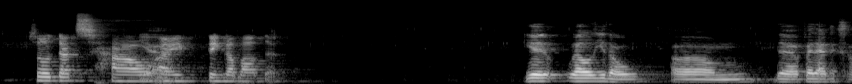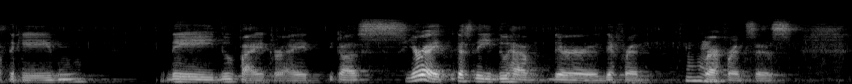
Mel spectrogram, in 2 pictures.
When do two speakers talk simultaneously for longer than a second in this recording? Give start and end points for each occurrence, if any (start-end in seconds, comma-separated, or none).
none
